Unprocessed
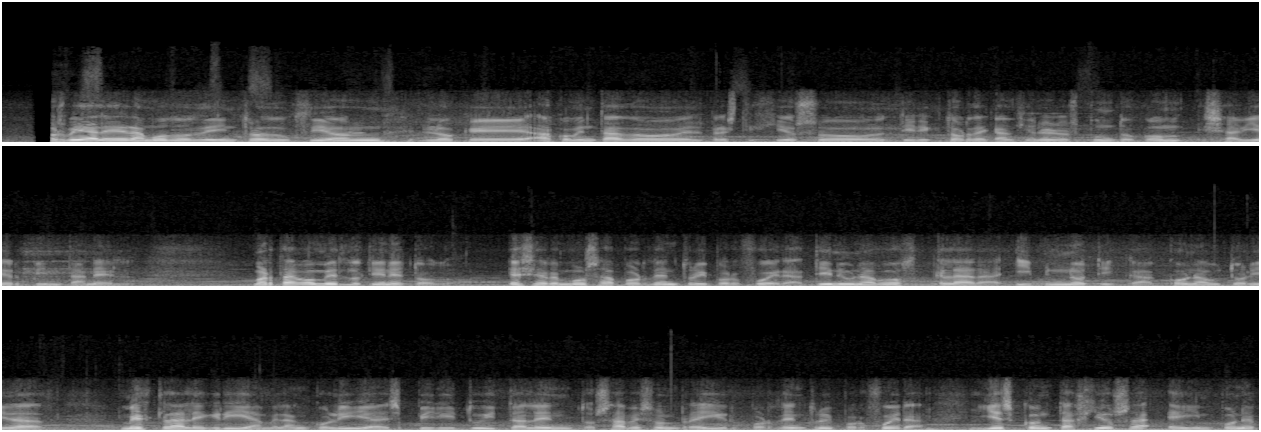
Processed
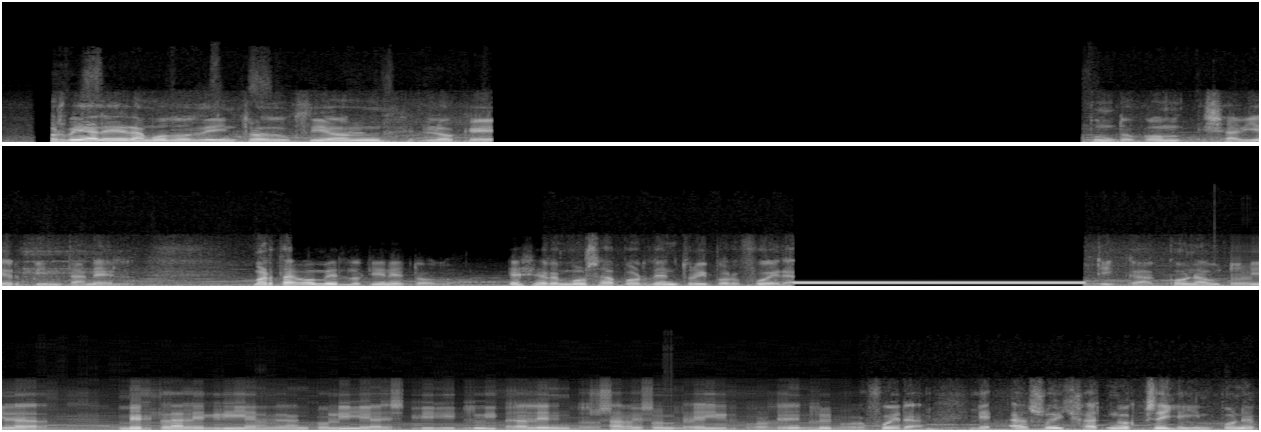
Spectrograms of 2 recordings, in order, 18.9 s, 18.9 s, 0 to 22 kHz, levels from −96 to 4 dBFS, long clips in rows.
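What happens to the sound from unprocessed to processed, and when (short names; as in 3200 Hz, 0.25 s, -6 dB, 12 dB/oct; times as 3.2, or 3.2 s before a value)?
2.45–5.4 mute
7.73–8.99 air absorption 440 m
10.24–11.7 bleep 598 Hz -19.5 dBFS
12.43–16.86 stepped spectrum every 50 ms
17.46–18.45 reverse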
